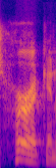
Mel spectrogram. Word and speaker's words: Hurricane: It looks like Hurricane, but how is it pronounced? Well, it's Hurricane, West Virginia.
